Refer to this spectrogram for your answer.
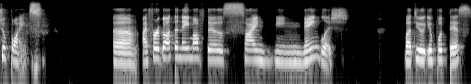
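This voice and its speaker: Speaking at a very slow pace, a woman has a Portuguese accent and a fairly high pitch. Her pitch varies in an ordinary way. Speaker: English teacher. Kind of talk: online class lesson. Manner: halting, many fillers and restarts.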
